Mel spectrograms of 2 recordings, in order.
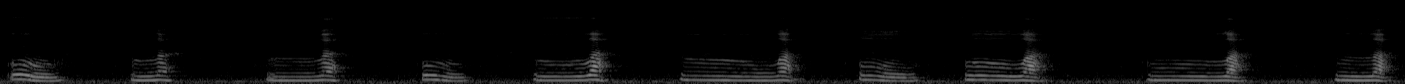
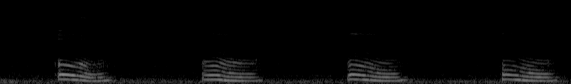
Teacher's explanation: The sound ul is a voiced consonant. This voiced consonant is created by bringing the tip of your tongue back behind your top front teeth. Then you phonate.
